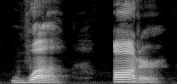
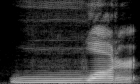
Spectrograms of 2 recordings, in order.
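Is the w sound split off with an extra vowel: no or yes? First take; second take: yes; no. First: A separate wa sound comes before the word. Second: The w sound blends straight into the word. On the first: The speaker calls it wrong. "we don't say wa, otter" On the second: The speaker calls it right. "We say water"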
